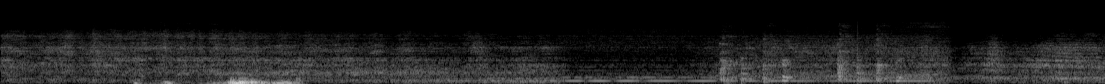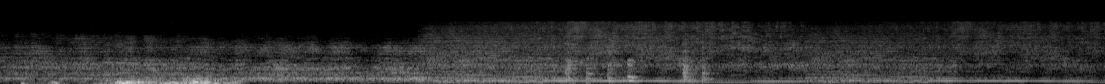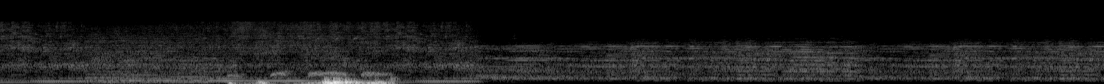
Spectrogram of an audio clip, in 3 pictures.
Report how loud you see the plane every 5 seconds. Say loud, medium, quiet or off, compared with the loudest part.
medium, medium, loud, loud, medium, medium, medium.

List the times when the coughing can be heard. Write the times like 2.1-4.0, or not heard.
7.2-9.1, 16.6-18.1.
